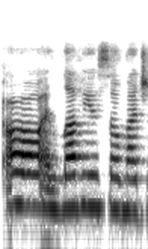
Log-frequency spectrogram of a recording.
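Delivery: shower the dog with love; cooing at the dog. Retold or imitated. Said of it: "I'm petting him and I'm like".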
